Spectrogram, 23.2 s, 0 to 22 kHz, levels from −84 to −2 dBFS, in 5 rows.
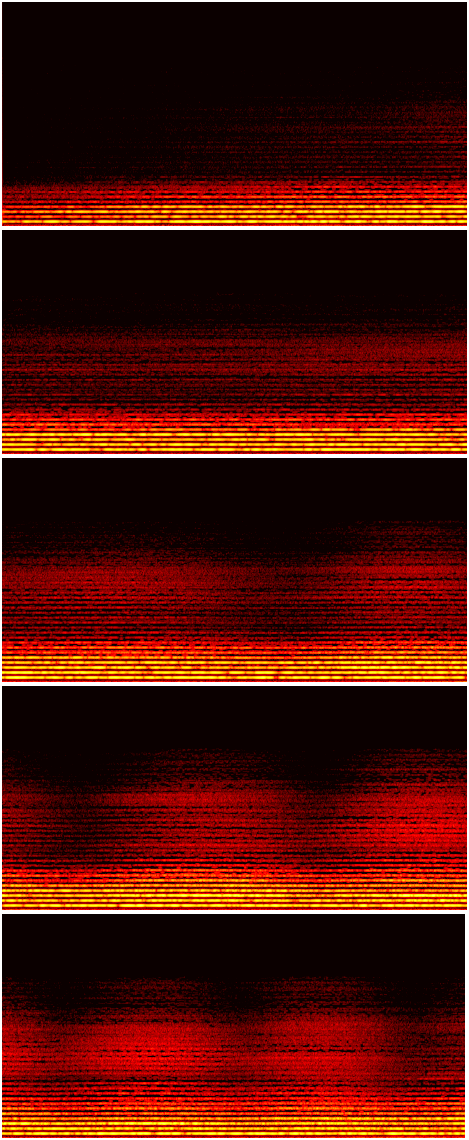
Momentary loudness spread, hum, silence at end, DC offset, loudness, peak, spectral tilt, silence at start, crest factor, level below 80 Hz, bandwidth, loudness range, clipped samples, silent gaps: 6 LU; none; 0 s; under 0.1%; -19 LUFS; -8 dBFS; 0 dB/octave; 0 s; 12 dB; -52 dBFS; 12.5 kHz; 3 LU; under 0.1%; none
